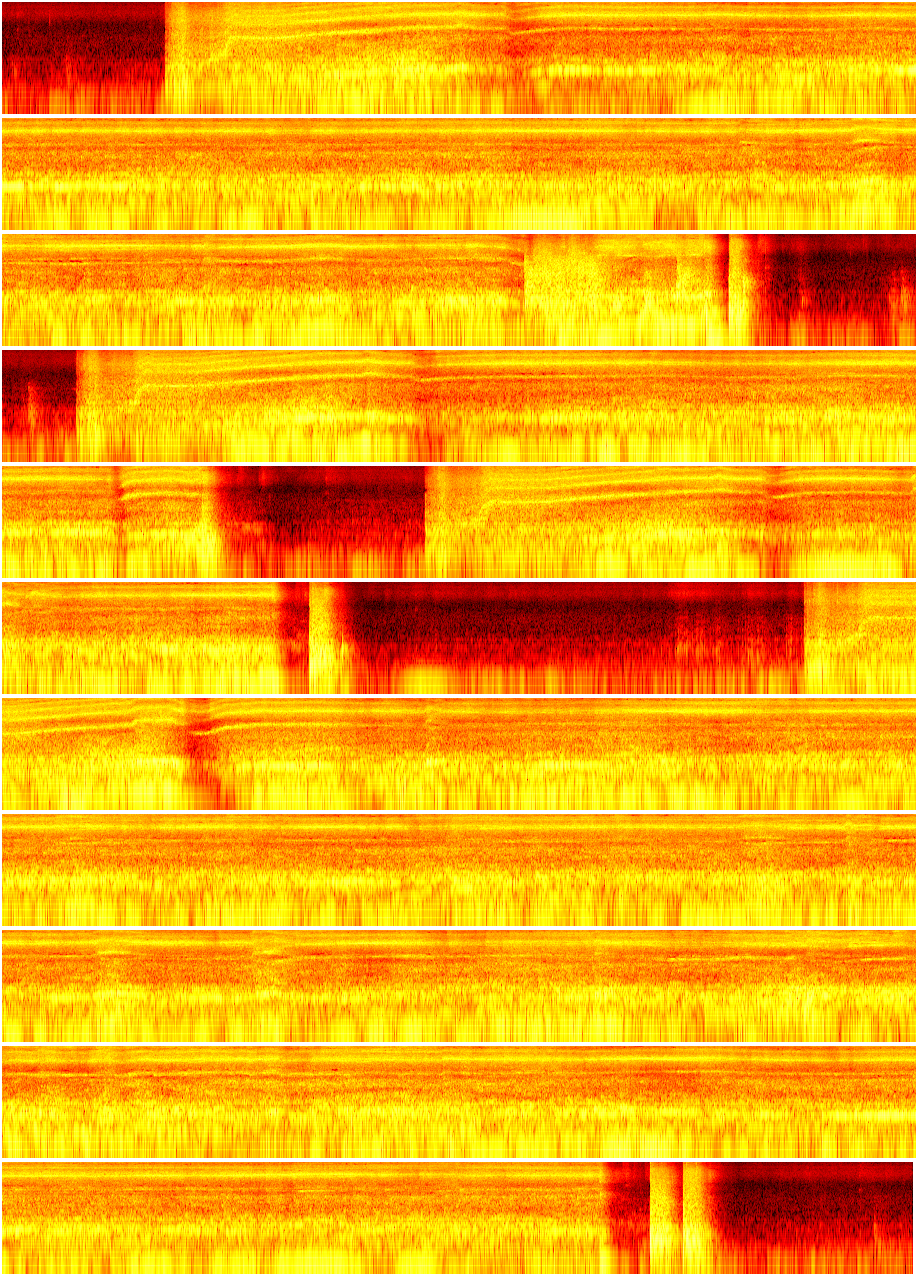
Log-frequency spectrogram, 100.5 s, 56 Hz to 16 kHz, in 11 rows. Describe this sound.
Flying a quad copter indoors. Recorded on a Wileyfox Storm phone. About 20 seconds in, some card is ingested into the rotor blades resulting in a crash.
